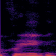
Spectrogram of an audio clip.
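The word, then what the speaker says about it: Krige: ciphers Miko Hughes I love Miko Hughes Alice Krieg is that how you pronounce her name Craig yes she's the Borg she's my very she's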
